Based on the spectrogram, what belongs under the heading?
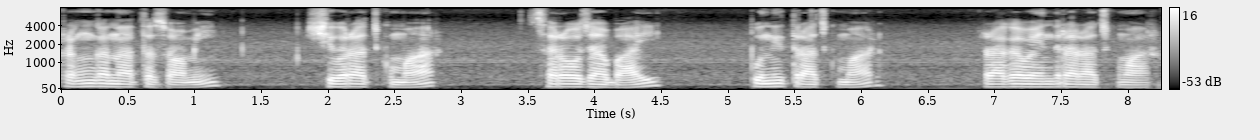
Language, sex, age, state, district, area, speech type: Kannada, male, 30-45, Karnataka, Davanagere, rural, spontaneous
